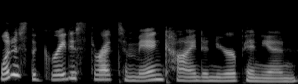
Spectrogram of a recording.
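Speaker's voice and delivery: ordinary talk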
